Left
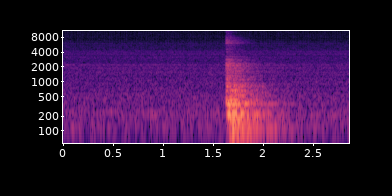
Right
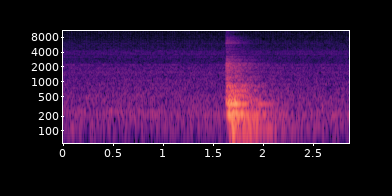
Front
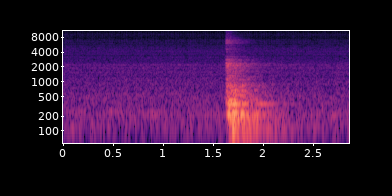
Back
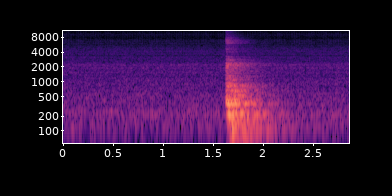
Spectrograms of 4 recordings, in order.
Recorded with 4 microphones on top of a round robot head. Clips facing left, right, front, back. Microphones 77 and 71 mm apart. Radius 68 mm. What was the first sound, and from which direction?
Knocking, 165° right.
